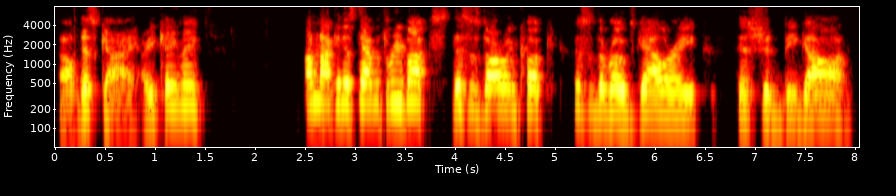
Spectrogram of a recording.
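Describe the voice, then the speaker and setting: High-pitched man pitching comics. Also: animated. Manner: upbeat, brisk salesman patter. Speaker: comic book seller on a live auction. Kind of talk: live sales pitch.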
